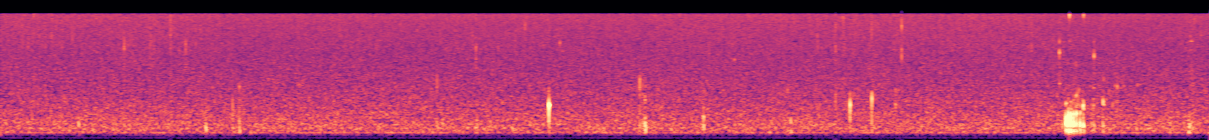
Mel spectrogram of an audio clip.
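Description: Quiet room with faint clicks, then one brief squeaky gurgle near the end, a growling stomach.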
